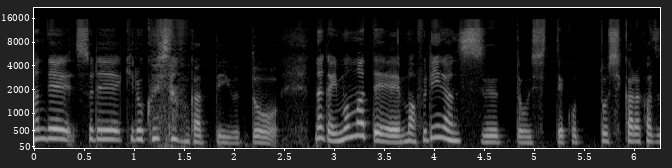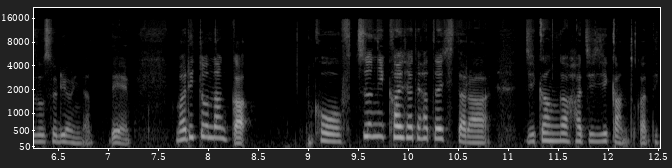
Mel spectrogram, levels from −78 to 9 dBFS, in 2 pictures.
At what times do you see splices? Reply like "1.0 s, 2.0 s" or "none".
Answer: none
